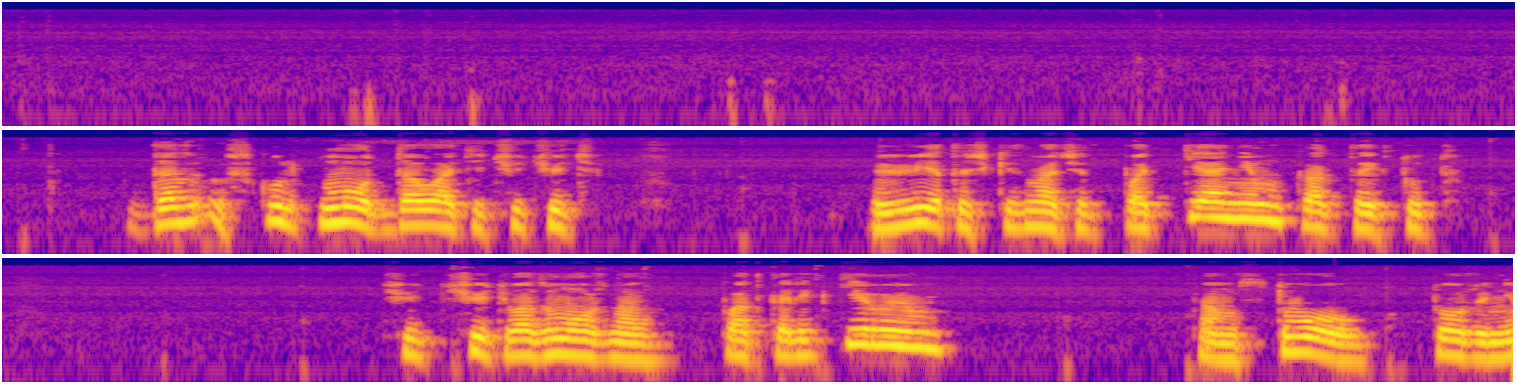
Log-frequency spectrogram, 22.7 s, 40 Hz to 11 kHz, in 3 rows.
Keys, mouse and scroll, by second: 2.0 shift+click, 3.7 Delete, 5.5 click, 7.7 click, 9.8-11.3 drag, 12.2-13.5 drag, 14.3 click, 16.1 click, 17.7-18.8 drag, 19.3-20.4 drag, 21.2 click.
